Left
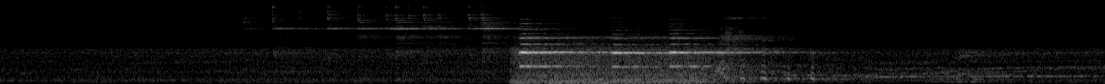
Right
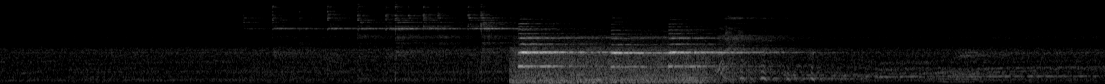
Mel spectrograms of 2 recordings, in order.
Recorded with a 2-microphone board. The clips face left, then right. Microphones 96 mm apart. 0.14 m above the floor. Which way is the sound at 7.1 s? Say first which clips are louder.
Left 1 dB; centre (ahead or behind).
